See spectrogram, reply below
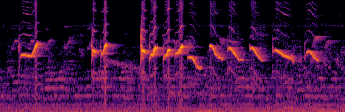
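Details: Cream-vented bulbul singing to lure wild birds: clear whistles that start sparse, then come as a rapid series of about nine downward-slurred notes against a quiet background.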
